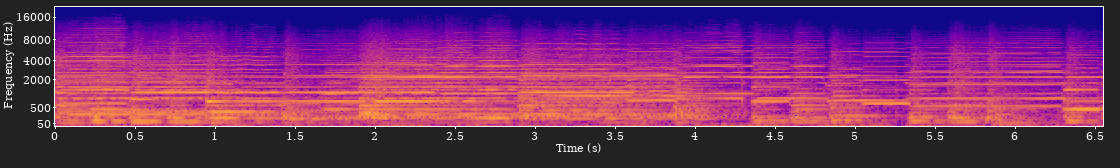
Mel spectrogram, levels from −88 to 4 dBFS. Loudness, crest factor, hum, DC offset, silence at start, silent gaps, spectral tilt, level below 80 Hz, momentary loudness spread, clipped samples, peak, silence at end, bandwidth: -18 LUFS; 14 dB; none; under 0.1%; 0 s; none; -4.5 dB/octave; -44 dBFS; 8 LU; under 0.1%; -4 dBFS; 0 s; 14 kHz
